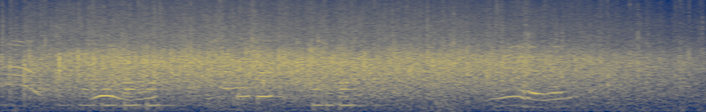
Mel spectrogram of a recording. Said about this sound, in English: On bass, would you please give a big round of applause, Mr. Wayne Dockery.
